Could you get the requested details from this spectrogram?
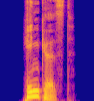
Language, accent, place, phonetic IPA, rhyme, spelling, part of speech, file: German, Germany, Berlin, [ˈhɪŋkəst], -ɪŋkəst, hinkest, verb, De-hinkest.ogg
- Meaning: second-person singular subjunctive I of hinken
